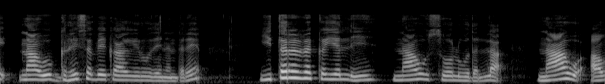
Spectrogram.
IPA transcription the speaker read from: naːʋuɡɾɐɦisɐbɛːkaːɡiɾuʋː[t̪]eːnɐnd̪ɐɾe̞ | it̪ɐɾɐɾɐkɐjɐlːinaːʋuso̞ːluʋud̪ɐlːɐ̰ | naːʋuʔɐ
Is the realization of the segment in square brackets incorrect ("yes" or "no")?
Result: yes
